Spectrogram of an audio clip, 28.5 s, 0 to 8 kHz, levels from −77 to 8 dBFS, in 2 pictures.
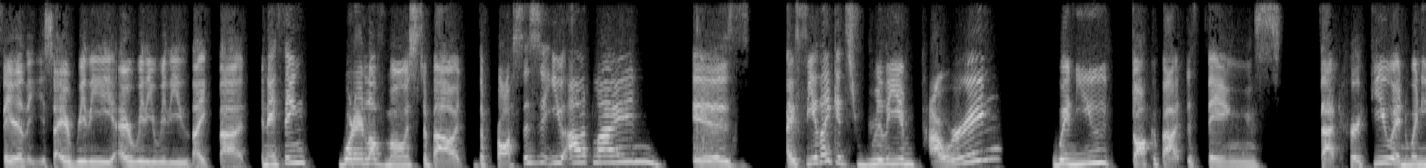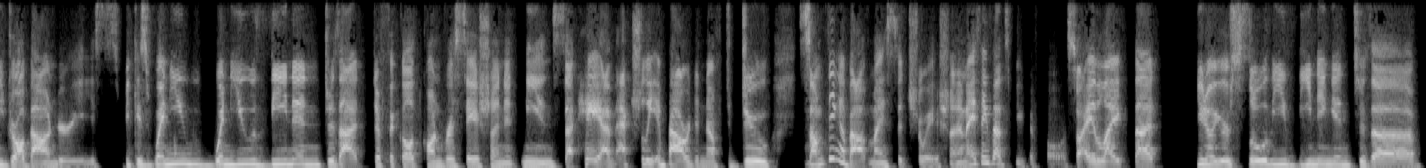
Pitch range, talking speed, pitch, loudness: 175-230 Hz, 175 wpm, 200 Hz, -13 LUFS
